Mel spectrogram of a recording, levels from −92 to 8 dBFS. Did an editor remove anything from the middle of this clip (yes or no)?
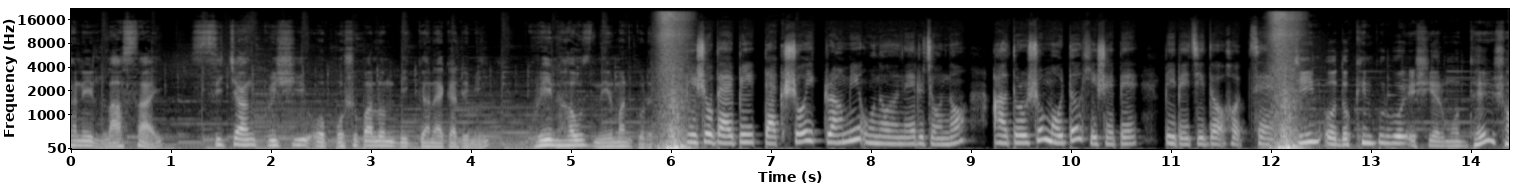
yes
